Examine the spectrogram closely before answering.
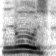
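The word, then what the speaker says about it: knows: रहे हैं, तो नॉलेज, नोज, वो वाला वर्ड जो है इट बिगिंस विथ के letter which is silent but you have to pronounce from the second letter onwards.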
